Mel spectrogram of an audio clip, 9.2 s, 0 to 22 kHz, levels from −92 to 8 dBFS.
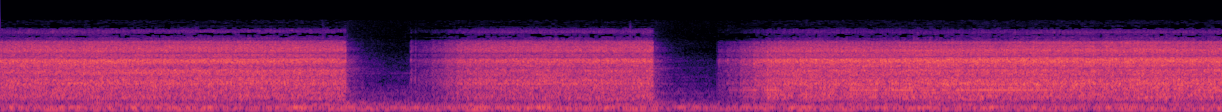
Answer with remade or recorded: recorded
